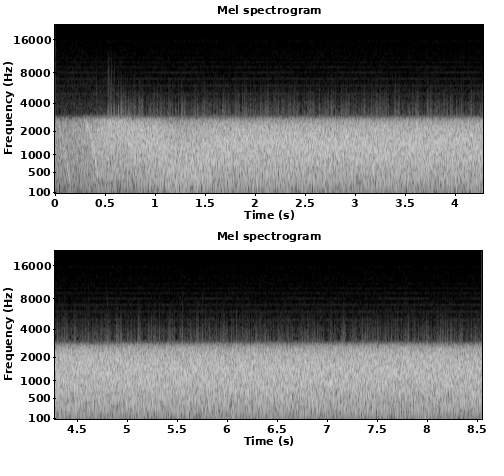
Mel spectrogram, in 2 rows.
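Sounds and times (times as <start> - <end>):
GMSK radio beacon signal on 145 MHz: 0.0 - 8.4.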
